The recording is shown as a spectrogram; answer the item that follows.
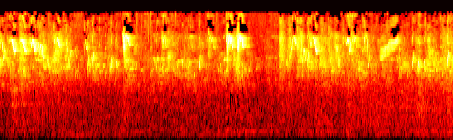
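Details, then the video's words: Song of the bird called yasmin: bursts of bright, very high chirps and sharp twitters come in quick clusters, broken by short pauses, with a few louder peaks along the way. "تغريد طائر ياسمين"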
